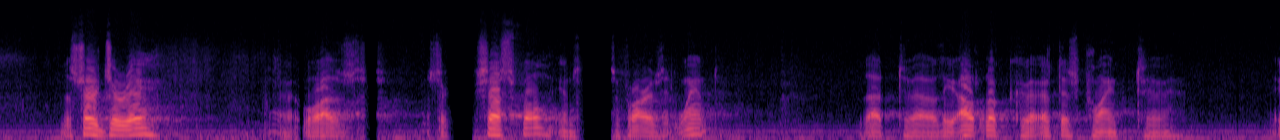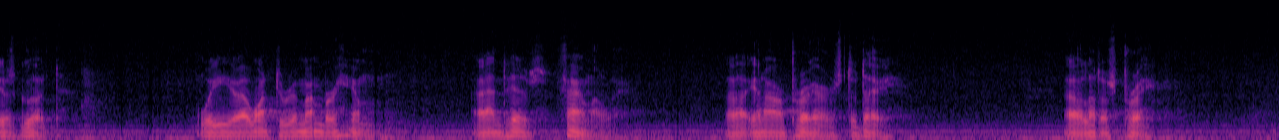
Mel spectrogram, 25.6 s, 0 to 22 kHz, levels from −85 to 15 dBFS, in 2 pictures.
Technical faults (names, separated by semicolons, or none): repeated stalls (stutter); call audio freeze; jitter buffer speed-up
